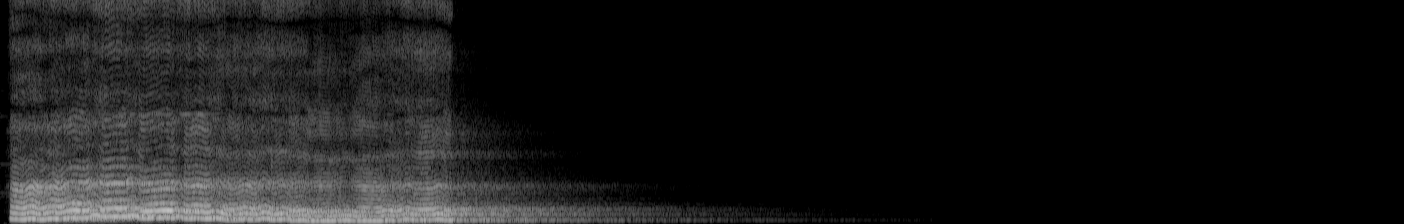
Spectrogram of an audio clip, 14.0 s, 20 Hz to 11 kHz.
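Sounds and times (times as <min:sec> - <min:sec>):
female Carnatic vocal alaps in pentatonic G: 0:00.0 - 0:04.9.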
